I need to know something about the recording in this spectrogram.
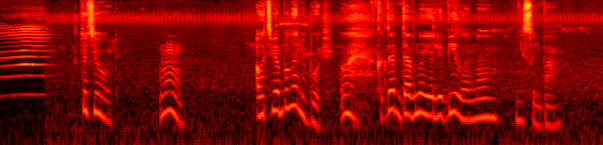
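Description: A woman talks outdoors a short distance away.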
